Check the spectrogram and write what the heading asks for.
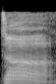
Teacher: So you say it through your nose, dun. So the N is not pronounced, but it makes the A be pronounced in a nasalized way through your nose.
